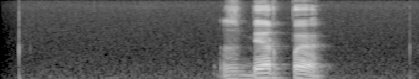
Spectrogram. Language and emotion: Russian, neutral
